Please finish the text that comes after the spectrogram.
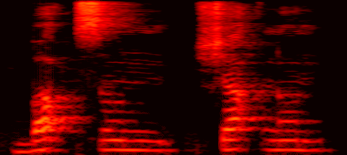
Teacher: اور حمزہ ساکن میں جھٹکا زیادہ ہونا ہے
